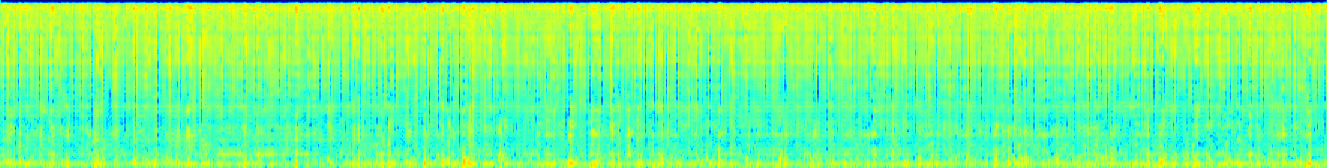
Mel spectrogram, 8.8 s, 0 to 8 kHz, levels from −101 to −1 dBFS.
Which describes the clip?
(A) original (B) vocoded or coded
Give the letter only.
B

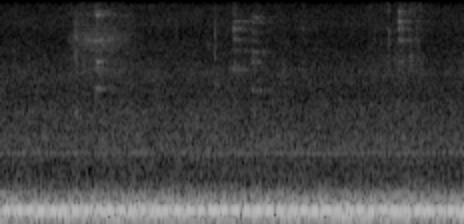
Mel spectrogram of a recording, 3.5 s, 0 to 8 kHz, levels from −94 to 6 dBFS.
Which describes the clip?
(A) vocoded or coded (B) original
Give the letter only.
B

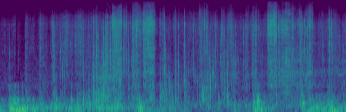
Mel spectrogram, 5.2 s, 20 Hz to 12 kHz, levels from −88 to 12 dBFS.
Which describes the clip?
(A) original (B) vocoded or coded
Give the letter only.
A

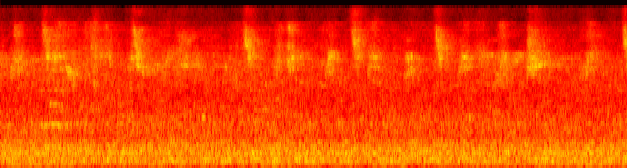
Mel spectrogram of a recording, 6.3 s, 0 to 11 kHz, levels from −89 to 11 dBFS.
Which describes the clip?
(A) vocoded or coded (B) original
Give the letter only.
A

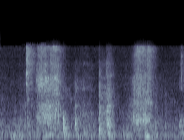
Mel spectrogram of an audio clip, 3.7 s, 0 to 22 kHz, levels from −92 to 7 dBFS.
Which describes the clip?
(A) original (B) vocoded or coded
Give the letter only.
B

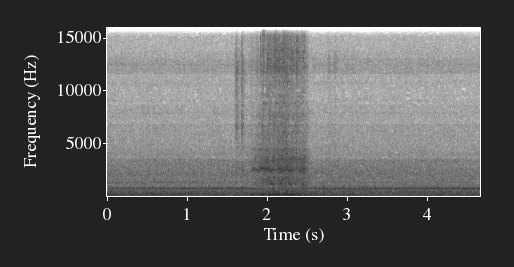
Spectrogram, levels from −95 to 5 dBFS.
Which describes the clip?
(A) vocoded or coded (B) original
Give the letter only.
B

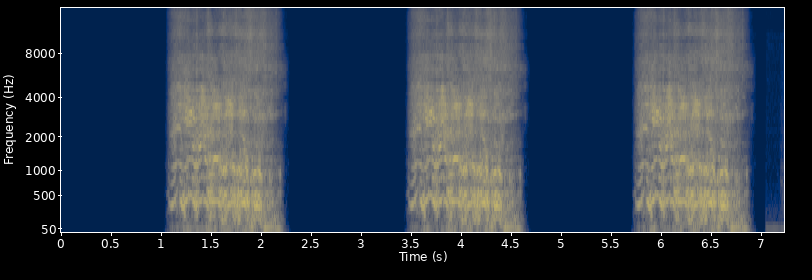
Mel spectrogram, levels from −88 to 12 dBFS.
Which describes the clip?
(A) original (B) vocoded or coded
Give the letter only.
B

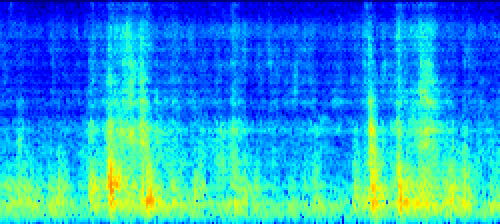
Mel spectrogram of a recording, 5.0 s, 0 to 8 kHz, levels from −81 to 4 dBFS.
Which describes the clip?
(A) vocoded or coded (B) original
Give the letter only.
A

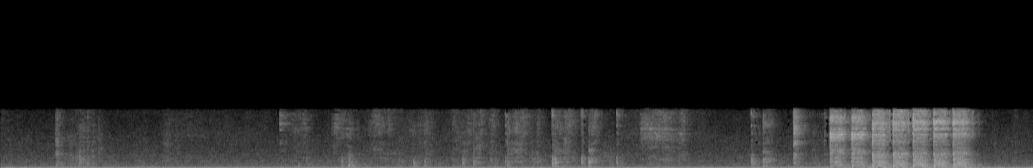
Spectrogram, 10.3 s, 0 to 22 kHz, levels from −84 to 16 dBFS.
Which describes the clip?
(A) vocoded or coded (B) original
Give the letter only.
B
